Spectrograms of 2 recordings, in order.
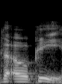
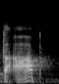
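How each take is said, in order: First: It is said as two separate letters. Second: It is said as one short word. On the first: The speaker calls it wrong. "I've been calling it the OP" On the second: The speaker calls it right. "I should be calling it the op"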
